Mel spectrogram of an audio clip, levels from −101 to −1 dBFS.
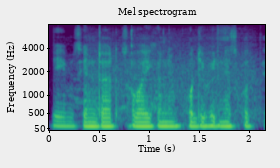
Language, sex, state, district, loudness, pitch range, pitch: Bengali, male, West Bengal, Paschim Medinipur, -26 LUFS, 120-125 Hz, 125 Hz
